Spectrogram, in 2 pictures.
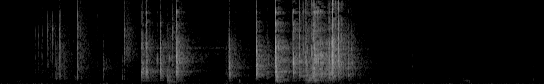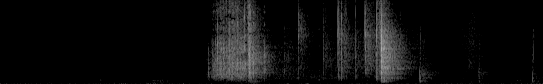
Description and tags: A chain lock on a door being locked and unlocked
deadbolt, lock, door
